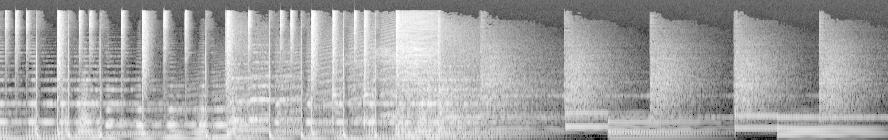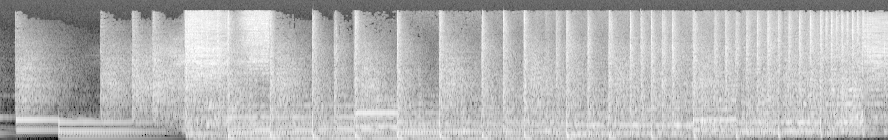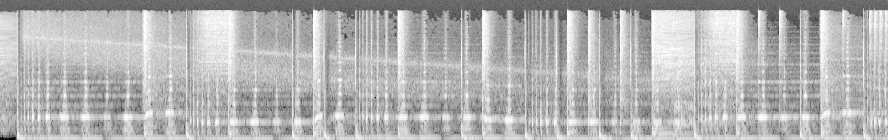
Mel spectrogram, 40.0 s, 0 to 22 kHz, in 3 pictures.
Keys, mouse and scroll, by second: 0.4 s, 2.7 middle click, 3.5 s, 5.1-6.4 middle drag, 6.4 s, 7.6 shift+middle click, 7.9 g, 9.0-10.2 middle drag, 10.2 s, 11.2-12.9 shift+middle drag, 12.9 click, 14.1 l, 14.4-14.9 scroll down 2, 14.9 middle click, 15.2 scroll down 1, 15.4 shift+middle click, 16.1 KP_3, 16.6-17.1 scroll up 2, 17.1 shift+d, 18.7 shift+middle click, 19.0-19.7 scroll up 5, 19.2 alt+z, 19.7 g, 22.1 middle click, 22.5 alt+z, 22.6-24.0 shift+middle drag, 24.0 s, 25.7-27.4 middle drag, 30.5 shift+middle click, 30.8 alt+z, 31.6 click, 31.9 alt+z, 32.2 alt+z, 32.5 click, 32.9 3, 33.1 click, 33.4 alt+z, 33.6 shift+middle click, 33.9 g, 35.6 click, 35.8 Tab, 35.9 click, 36.1-37.0 middle drag, 37.0 scroll up 1, 37.2-38.6 shift+middle drag, 38.6 click, 38.8 Tab, 39.3 l, 39.7 shift+middle click.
